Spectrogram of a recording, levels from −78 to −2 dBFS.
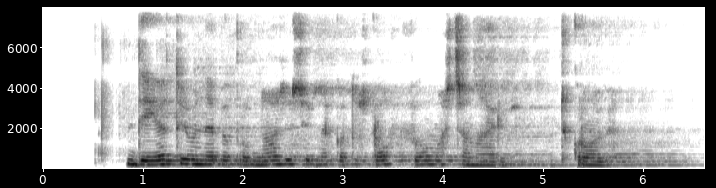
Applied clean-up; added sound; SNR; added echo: none; none; none; reverberation time 1.9 s.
